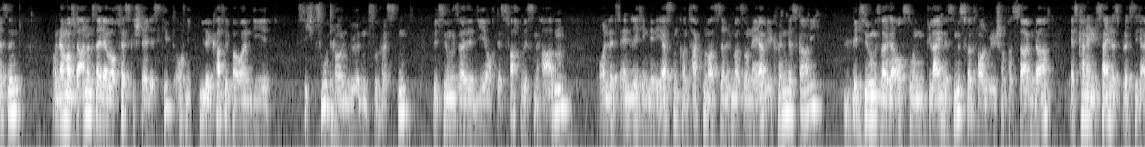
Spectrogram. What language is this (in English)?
German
